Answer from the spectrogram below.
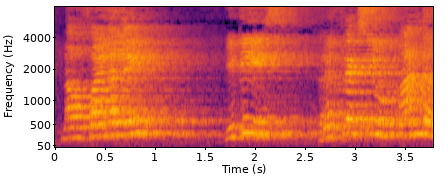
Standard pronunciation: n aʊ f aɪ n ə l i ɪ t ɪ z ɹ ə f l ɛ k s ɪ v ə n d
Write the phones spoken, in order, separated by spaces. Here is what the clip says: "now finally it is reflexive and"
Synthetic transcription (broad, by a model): n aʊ f aɪ n ə l i ɪ t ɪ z ɹ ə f l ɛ k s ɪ ə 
